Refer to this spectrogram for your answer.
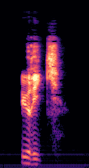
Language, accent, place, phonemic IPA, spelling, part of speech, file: French, France, Lyon, /y.ʁik/, urique, adjective, LL-Q150 (fra)-urique.wav
- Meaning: uric; ureic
